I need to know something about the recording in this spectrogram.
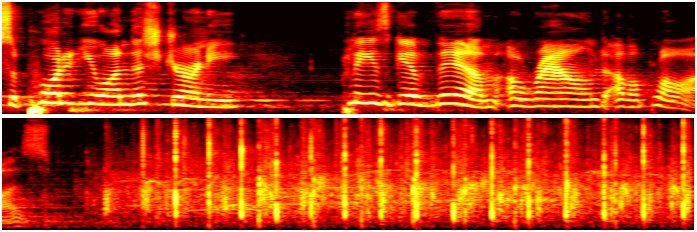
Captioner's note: applause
